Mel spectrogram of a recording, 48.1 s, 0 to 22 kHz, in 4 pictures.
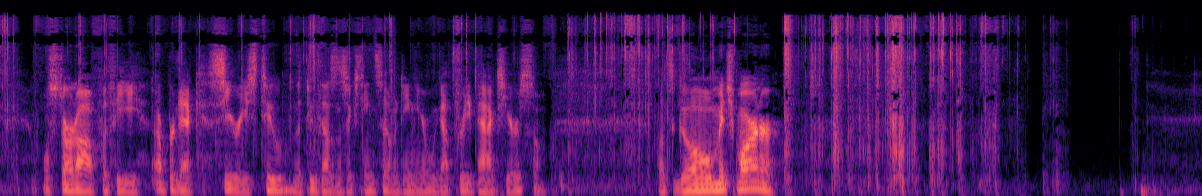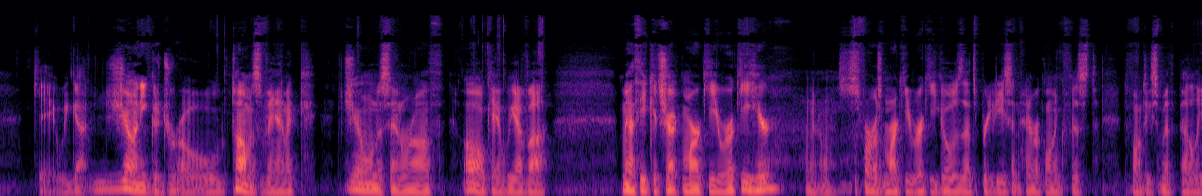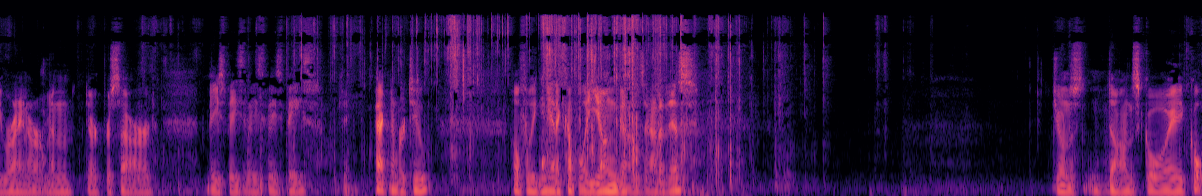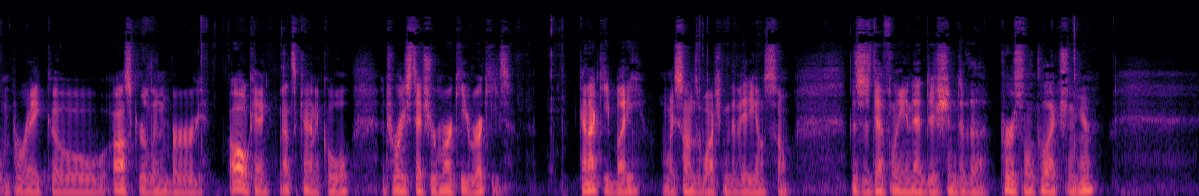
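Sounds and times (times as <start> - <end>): foil wrapper tearing and crinkling: 0.0 - 1.1, 2.0 - 10.7, 26.6 - 32.4
trading cards clicking and rustling: 0.0 - 10.7, 26.4 - 33.0.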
